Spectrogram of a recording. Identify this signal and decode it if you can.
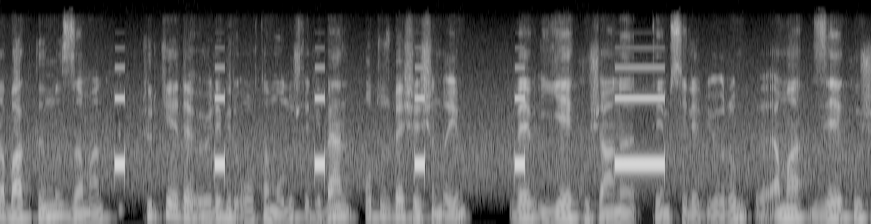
Radio time signal (six pips, as the Greenwich Time Signal), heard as pips, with speech in Turkish.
